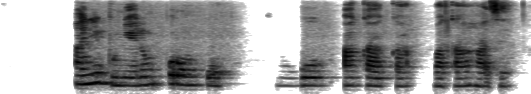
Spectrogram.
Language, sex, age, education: Igbo, female, 15-29, tertiary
